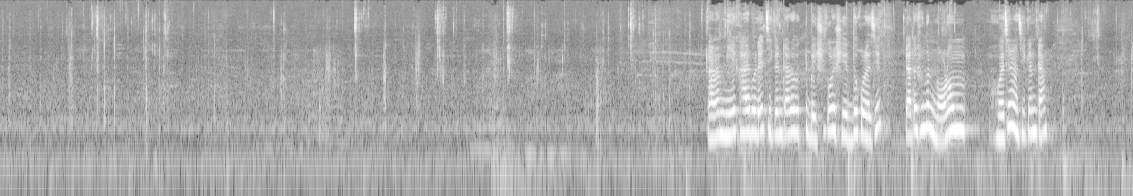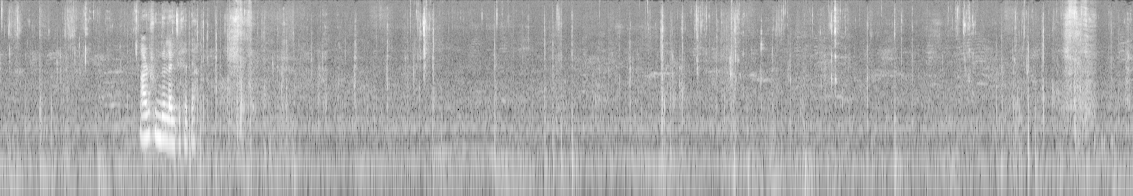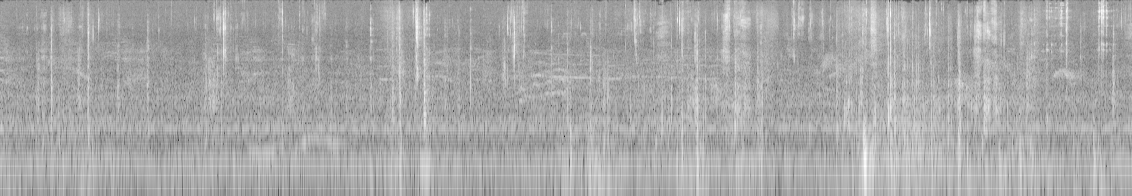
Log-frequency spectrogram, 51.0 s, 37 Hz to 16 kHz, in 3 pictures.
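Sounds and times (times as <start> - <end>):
person chewing food: 0.0 - 10.6, 15.8 - 19.2, 20.0 - 50.9.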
